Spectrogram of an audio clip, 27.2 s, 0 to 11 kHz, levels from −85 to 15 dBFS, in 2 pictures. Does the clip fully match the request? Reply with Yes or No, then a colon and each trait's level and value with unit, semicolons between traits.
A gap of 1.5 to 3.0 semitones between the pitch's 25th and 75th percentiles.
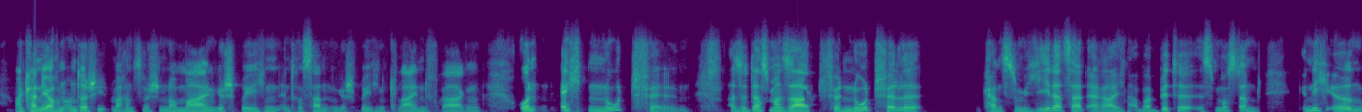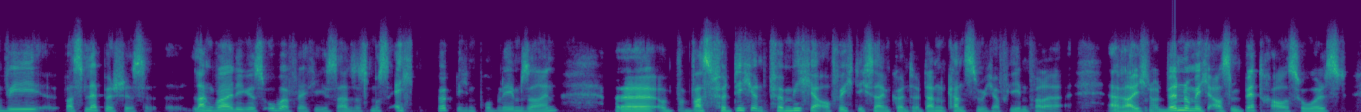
No: average, 3.5 semitones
